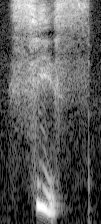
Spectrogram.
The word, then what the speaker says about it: six: sec le chiffre 6 veuillez noter que la literie x à la fin se prononce comme est ce encore une fois 6 le chiffre 7 voyez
